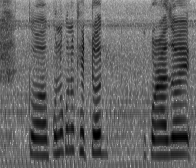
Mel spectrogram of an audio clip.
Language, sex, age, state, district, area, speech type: Assamese, female, 18-30, Assam, Charaideo, rural, spontaneous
